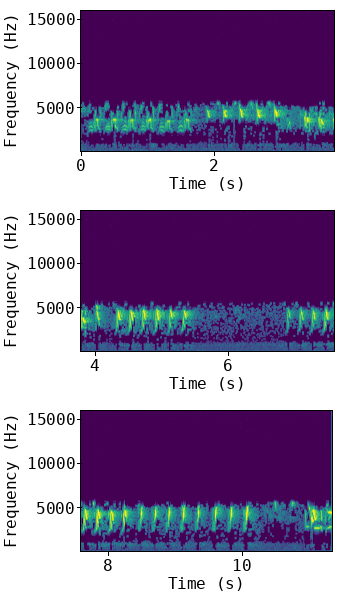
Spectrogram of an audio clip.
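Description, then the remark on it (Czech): Crossbill calls: sharp, high chirps repeated in quick rhythmic runs, dropping out briefly midway before a longer, steady series resumes over a faint low hum. “Ačkoliv se křivky zdržují většinou vysoko v korunách smrků, jsou případy, kdy se s křivkami můžeme střetnout tak říkajíc přímo za okny domu.”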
